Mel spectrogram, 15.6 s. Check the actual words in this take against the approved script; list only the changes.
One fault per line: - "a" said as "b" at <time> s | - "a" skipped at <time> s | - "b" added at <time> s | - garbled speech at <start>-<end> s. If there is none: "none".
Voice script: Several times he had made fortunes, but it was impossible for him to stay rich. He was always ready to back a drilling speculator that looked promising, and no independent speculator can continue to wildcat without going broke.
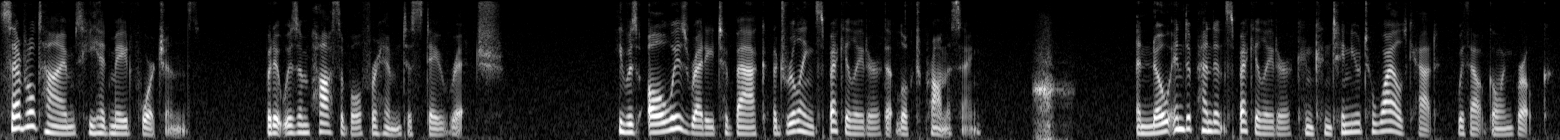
none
